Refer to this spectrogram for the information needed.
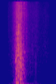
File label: Ice hockey player hockey gear puck hit movement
